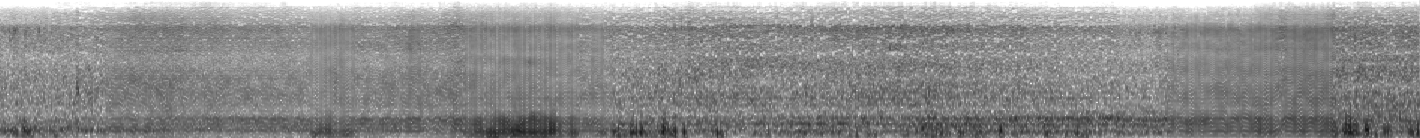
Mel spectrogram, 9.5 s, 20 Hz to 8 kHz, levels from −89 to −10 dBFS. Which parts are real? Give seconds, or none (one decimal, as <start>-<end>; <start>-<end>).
0.0-0.7; 4.1-7.8; 8.9-9.5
